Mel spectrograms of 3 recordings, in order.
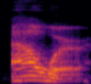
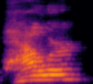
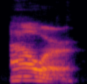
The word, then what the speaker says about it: hour: In the word hour, H is silent. Hour. You don't say hour. No, it's hour.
